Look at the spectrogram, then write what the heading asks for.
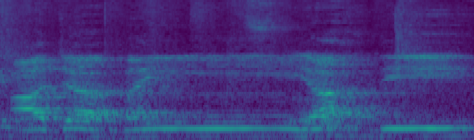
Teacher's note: یہاں ادغام ہوگا. یہ جو تنوین کا جو نون ہے نا اس کا اگلے حرف میں ادغام ہوگا اور غنہ کریں گے.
